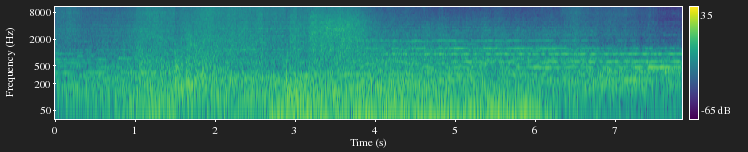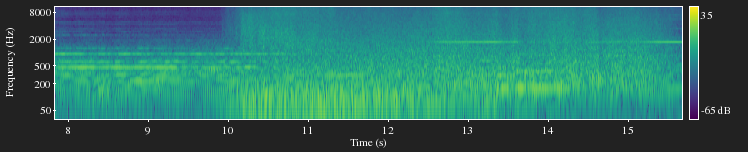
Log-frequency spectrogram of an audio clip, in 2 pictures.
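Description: Ocean waves surge and wind roars at sea, a continuous heavy wash of surf and gusting wind noise with a brief lull partway through before the roar returns.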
